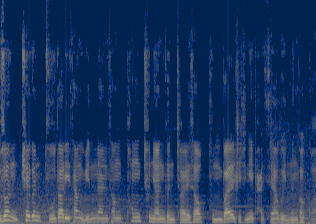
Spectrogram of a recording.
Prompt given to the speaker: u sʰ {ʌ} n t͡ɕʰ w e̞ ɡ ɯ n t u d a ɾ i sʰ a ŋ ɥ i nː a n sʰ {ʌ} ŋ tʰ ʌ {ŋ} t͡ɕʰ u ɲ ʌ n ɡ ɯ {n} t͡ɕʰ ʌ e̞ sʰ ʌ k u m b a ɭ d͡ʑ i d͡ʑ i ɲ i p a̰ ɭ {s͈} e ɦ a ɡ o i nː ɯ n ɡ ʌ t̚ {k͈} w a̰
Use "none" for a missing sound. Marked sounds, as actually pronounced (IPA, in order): ʌ, ʌ, ŋ, n, s͈, k͈

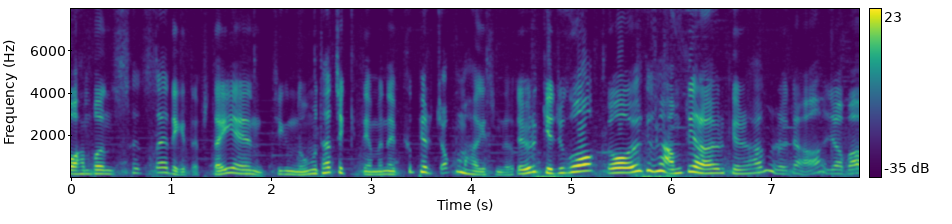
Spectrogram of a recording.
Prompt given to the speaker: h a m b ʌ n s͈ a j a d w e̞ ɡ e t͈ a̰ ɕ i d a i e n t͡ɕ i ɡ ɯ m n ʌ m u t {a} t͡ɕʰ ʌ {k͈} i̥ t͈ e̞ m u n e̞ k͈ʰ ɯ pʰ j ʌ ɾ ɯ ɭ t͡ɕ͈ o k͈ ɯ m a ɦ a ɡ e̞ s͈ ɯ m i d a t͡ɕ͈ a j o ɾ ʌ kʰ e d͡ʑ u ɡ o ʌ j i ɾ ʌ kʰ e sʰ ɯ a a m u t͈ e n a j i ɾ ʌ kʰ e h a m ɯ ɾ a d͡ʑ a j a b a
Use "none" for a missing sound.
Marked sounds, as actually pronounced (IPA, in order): a, k͈

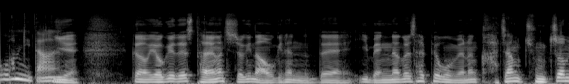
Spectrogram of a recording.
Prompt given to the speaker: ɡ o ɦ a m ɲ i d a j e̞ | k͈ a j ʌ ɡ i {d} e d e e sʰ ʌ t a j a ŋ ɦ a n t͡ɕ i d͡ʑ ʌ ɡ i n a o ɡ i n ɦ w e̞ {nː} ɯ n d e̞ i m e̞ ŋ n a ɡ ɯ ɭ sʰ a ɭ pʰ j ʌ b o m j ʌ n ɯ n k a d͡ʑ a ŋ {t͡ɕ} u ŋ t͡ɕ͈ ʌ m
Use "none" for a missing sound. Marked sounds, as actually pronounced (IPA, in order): none, nː, t͡ɕ

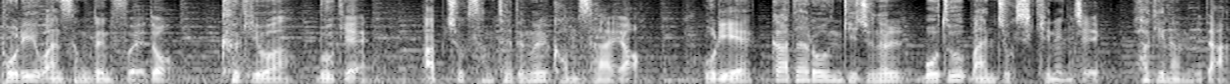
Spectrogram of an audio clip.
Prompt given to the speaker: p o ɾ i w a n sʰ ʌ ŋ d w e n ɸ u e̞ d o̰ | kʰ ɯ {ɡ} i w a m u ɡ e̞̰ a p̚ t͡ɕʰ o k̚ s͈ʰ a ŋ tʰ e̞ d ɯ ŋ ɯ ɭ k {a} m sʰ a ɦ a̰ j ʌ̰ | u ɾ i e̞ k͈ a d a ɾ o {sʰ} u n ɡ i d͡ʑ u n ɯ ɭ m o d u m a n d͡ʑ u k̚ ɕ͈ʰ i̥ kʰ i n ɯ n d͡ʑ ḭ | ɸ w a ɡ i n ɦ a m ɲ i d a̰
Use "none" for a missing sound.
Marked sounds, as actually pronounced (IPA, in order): ɡ, ʌ, none

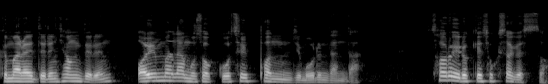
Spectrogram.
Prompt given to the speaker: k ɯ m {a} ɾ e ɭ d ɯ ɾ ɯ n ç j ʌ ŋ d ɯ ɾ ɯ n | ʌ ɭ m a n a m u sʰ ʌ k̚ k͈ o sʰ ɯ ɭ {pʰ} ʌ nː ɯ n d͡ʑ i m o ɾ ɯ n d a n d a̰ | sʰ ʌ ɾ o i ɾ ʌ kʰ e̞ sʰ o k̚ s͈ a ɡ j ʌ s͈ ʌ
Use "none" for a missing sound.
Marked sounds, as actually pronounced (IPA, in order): a, pʰ

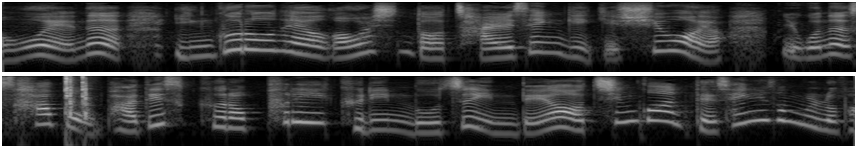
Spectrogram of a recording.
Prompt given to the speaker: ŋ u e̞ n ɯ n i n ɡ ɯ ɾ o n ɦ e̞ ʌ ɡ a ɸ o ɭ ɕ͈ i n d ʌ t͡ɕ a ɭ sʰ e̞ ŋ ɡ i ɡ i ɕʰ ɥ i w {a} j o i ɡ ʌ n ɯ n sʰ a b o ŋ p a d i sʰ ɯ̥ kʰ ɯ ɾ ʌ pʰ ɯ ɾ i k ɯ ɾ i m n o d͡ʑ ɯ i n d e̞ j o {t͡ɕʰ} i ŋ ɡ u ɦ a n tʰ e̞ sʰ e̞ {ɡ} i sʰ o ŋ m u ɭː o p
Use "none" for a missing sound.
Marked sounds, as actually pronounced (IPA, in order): ʌ, t͡ɕʰ, ŋ

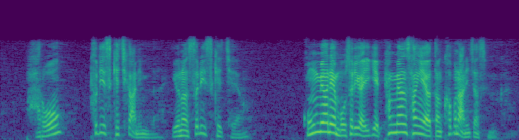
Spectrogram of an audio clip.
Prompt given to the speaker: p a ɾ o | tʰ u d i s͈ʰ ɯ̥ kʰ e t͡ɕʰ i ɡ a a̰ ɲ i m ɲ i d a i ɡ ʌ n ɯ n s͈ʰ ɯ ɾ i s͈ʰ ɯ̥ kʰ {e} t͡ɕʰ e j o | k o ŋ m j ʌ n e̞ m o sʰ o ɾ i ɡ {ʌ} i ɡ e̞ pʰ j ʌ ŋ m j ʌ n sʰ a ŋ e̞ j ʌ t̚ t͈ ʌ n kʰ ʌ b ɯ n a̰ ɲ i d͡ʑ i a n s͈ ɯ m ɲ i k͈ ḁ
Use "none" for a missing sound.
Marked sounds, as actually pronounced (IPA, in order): e, a

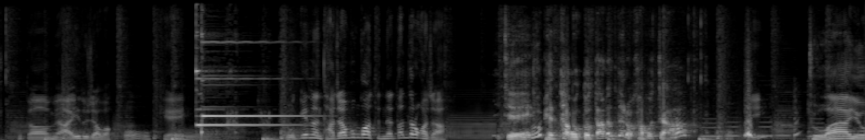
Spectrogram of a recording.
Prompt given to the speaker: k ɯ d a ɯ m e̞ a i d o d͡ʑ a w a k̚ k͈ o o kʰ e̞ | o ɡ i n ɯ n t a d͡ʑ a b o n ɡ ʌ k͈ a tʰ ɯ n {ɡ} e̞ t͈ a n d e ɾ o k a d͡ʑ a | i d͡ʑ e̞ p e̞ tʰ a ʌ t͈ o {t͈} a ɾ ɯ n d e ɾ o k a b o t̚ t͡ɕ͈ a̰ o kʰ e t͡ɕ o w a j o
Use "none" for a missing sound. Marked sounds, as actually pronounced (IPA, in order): d, t͈

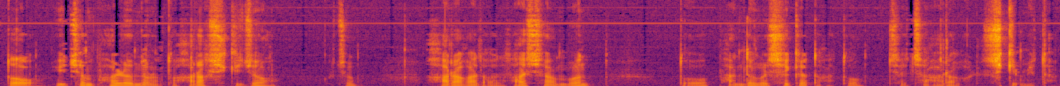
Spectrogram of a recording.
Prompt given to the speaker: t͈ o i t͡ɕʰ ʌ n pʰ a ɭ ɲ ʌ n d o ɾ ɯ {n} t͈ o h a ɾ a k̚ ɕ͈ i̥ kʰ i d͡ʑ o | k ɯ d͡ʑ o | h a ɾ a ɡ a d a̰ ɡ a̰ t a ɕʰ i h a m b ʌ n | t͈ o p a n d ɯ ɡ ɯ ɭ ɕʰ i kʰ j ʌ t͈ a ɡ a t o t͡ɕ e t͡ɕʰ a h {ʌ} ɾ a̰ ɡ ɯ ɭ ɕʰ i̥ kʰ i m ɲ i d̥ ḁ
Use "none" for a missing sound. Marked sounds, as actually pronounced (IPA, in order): n, a

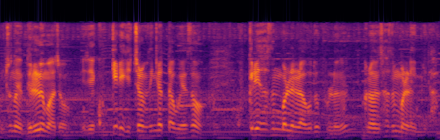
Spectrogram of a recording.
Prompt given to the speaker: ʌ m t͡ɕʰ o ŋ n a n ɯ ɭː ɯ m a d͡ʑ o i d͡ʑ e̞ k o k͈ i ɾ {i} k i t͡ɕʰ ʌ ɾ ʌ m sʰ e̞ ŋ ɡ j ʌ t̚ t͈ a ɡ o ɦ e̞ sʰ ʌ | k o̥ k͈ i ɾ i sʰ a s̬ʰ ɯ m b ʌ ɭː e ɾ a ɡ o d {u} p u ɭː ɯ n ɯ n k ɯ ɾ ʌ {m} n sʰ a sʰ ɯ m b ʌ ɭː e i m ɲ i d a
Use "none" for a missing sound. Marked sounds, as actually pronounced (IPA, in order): i, o, none

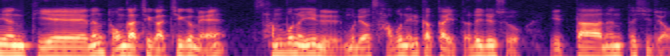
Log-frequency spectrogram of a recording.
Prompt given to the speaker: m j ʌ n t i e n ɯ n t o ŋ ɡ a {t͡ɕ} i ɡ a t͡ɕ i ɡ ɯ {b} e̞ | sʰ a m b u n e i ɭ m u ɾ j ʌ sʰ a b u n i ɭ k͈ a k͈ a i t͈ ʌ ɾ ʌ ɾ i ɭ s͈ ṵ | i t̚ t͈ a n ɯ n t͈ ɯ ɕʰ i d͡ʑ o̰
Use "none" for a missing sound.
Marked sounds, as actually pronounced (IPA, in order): t͡ɕʰ, m

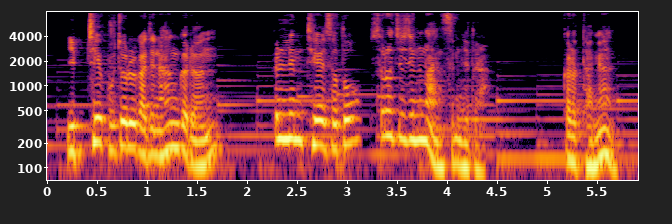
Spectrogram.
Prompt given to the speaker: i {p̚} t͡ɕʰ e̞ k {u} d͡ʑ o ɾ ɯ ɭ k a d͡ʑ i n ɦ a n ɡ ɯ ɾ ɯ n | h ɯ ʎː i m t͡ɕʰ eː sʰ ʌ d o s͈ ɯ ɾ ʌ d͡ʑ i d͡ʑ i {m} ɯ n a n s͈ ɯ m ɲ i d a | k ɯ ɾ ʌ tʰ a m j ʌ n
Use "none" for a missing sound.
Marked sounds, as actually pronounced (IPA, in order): p̚, u, n

